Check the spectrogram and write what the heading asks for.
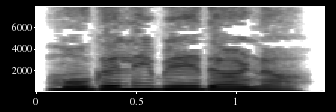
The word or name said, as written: ಮೊಗಲಿಬೇದಾಣ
